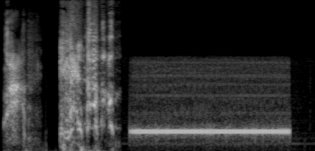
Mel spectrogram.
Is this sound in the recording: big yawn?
no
